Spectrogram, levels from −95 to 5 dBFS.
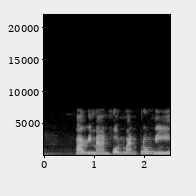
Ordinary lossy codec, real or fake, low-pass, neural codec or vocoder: none; real; 7.2 kHz; none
